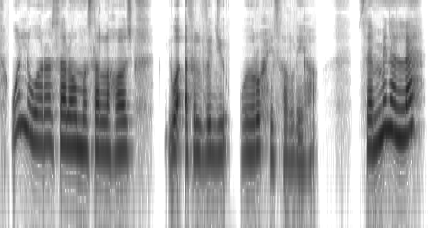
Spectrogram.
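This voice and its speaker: A woman speaks fairly quickly in an Egyptian accent, her pitch medium. Her tone is animated and her intonation lively. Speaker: cooking vlogger. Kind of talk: cooking tutorial.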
